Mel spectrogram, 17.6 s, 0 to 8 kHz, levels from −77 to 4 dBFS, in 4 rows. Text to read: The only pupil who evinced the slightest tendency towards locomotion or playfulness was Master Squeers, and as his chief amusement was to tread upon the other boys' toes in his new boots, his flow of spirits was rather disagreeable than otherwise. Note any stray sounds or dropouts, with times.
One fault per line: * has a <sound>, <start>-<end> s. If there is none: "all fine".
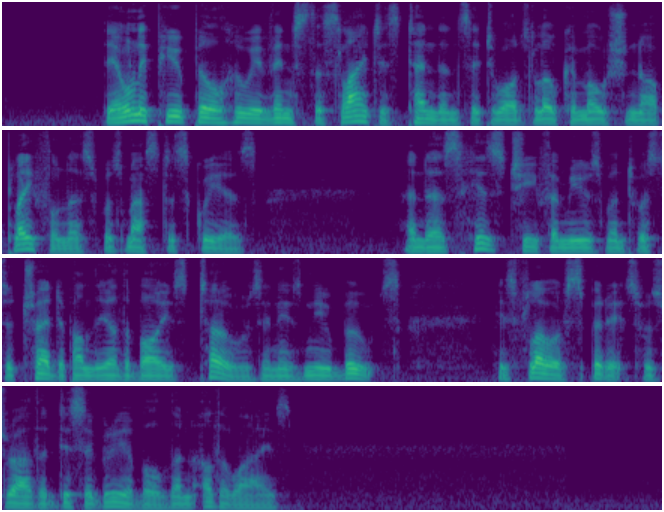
all fine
